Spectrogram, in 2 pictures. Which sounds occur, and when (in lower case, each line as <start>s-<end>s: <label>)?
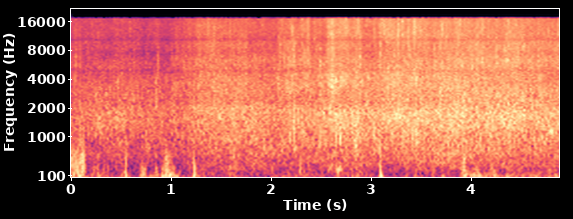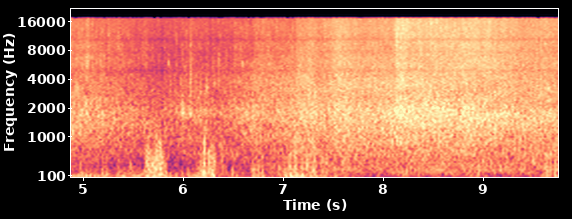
0.0s-0.4s: wind noise (microphone)
0.0s-9.7s: stream
0.0s-9.7s: wind
0.5s-1.3s: wind noise (microphone)
3.0s-3.1s: wind noise (microphone)
3.7s-4.4s: wind noise (microphone)
4.2s-5.8s: wind noise (microphone)
4.6s-6.5s: wind noise (microphone)
6.7s-7.6s: wind noise (microphone)
9.5s-9.7s: wind noise (microphone)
